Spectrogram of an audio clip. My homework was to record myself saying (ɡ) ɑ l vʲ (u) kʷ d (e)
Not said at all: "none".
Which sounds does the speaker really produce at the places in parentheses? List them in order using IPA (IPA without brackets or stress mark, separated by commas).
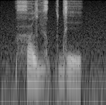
x, u, e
